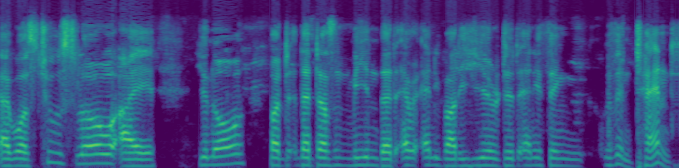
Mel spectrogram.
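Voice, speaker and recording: An ordinary speaking voice: a man at a fairly high pitch, fairly slow, with fairly even intonation. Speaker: larp player. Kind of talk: role-play game. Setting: video call.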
